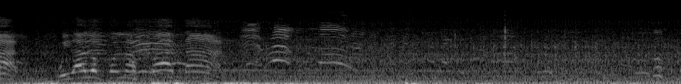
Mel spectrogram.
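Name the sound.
tractor engine running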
